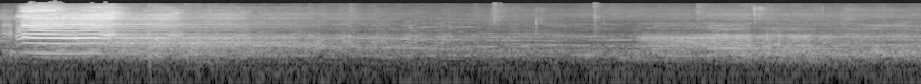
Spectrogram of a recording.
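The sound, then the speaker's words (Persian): An infant wails loudly in a strained, moaning cry at the start, then fades into a murmur of background noise before a second, softer stretch of whimpering crying returns. “یه بچه شیرخواره دیدی اینطور ناله میزنی؟”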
